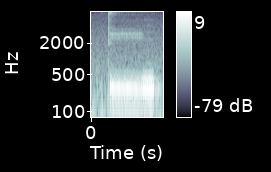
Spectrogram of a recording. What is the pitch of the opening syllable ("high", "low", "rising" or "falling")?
low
